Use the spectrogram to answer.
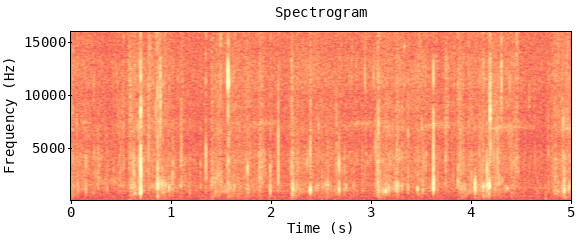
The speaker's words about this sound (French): Vous marchez.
